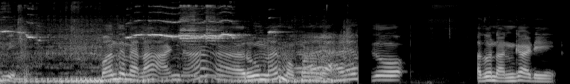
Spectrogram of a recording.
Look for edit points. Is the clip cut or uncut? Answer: cut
